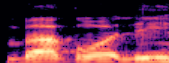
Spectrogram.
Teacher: قاف پر مستعلیہ ساکن حروف قلقلہ میں سے خوب قلقلہ ظاہر ہوگا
